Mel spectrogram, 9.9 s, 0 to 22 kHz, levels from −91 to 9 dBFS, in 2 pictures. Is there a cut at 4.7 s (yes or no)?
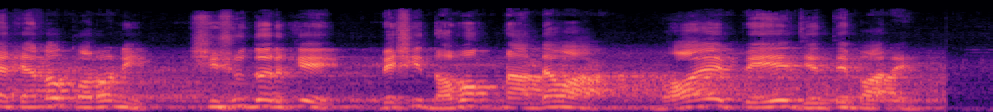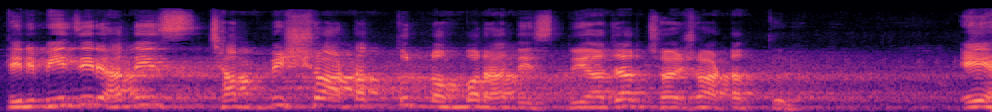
yes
